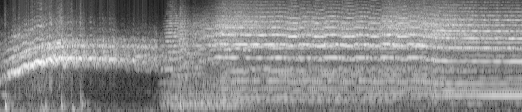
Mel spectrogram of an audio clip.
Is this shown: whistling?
no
